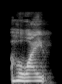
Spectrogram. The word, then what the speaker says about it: Hawaii: they pronounce it, Hawaii. Hold on. They don't say it with a W. It's with a V.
